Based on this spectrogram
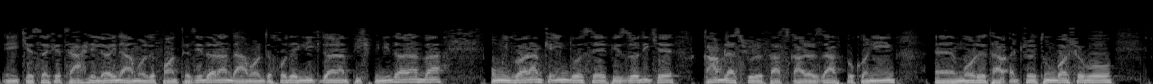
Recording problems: distortion; heavy; 4 dB below the speech
garbled, watery; badly; nothing above 5.5 kHz

